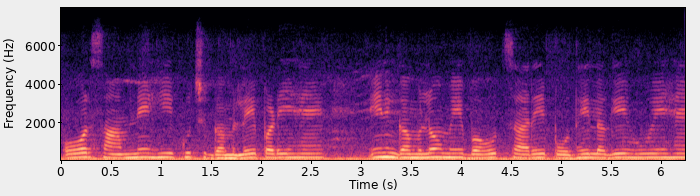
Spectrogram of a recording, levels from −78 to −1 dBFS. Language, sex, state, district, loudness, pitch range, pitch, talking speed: Hindi, female, Punjab, Fazilka, -13 LUFS, 185-205 Hz, 195 Hz, 155 wpm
